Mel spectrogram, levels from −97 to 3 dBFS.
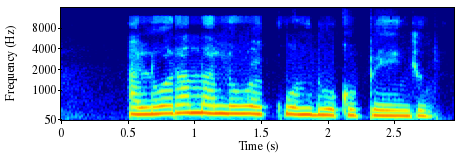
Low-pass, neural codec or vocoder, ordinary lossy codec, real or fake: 14.4 kHz; codec, 44.1 kHz, 7.8 kbps, Pupu-Codec; Opus, 16 kbps; fake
